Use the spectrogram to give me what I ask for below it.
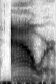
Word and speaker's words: hour: For example, you say an hour because H is silent and the word starts with an O sound.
